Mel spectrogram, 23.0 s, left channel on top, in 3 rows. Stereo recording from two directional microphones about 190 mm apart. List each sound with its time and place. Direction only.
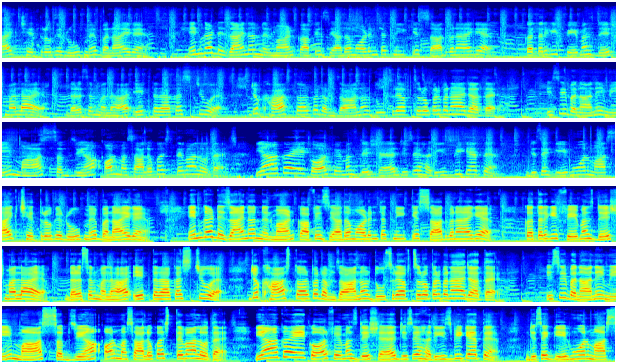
0.0 s a woman's voice: 35° right (ahead or behind)
15.7 s a woman's voice: 55° right (ahead or behind)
